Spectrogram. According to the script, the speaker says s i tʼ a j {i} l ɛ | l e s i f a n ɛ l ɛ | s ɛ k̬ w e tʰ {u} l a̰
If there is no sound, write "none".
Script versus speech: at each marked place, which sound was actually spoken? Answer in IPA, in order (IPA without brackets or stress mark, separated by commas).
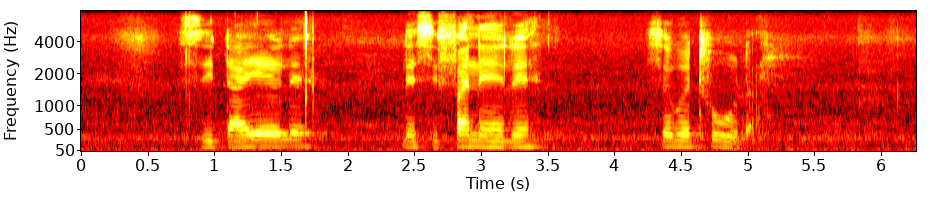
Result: ɛ, uː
